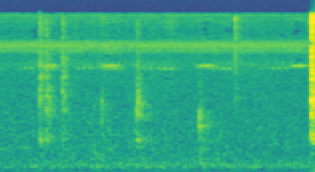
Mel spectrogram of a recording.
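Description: Near silence: faint chirping of crickets in the grass, with a few soft clicks.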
